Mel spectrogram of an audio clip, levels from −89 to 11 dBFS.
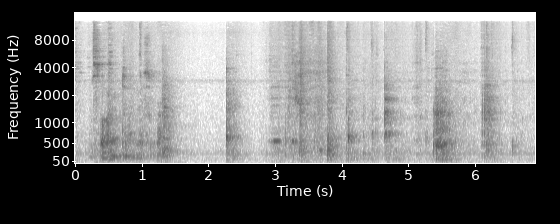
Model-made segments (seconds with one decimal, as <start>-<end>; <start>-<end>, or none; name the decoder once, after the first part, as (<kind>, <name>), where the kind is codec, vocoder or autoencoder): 3.0-5.2 (vocoder, Vocos); 6.1-6.9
